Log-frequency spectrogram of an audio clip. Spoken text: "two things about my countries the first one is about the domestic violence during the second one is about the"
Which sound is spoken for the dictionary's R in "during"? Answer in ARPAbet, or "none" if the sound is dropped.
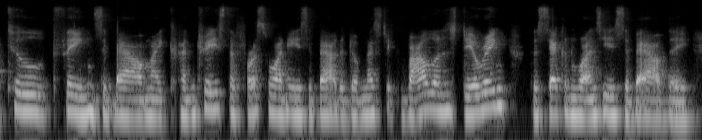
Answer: R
